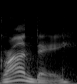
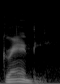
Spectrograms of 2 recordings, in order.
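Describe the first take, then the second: First: The name ends with an 'ay' sound. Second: The name ends with an 'ee' sound. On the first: This is the stage name version. "they started pronouncing it Grande" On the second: This is how the family says it. "in the family it's pronounced [name]"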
